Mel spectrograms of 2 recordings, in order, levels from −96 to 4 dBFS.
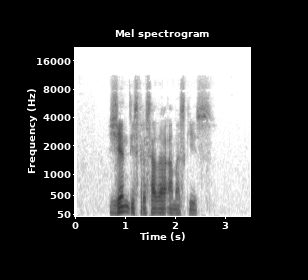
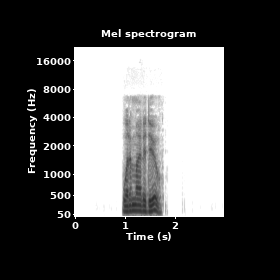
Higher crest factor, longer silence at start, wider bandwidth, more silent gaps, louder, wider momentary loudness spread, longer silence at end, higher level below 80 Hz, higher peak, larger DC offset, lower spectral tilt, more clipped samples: first, 24 dB vs 18 dB; second, 0.7 s vs 0.95 s; first, 11.5 kHz vs 7 kHz; neither; second, -25 LUFS vs -17 LUFS; first, 16 LU vs 10 LU; second, 0.8 s vs 1.2 s; first, -46 dBFS vs -58 dBFS; about the same, -4 dBFS vs -2 dBFS; neither; second, -5.5 dB/octave vs -8 dB/octave; neither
